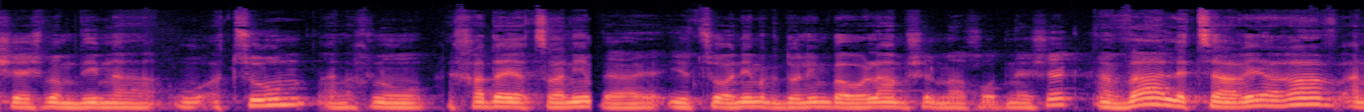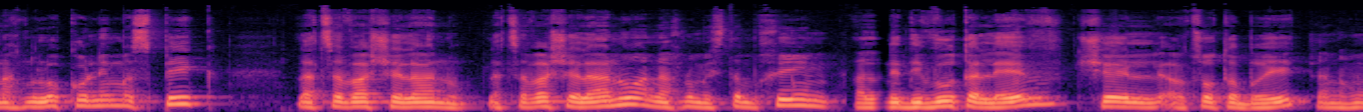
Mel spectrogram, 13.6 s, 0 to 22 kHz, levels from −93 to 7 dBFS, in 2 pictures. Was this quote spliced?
no; 0 cuts

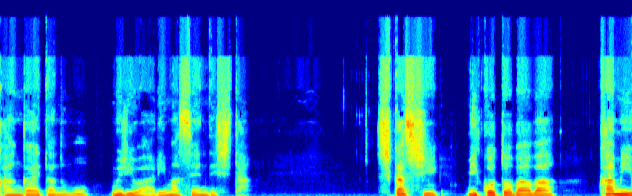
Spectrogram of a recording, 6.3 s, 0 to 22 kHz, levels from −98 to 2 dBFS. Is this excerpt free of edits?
yes; 0 cuts

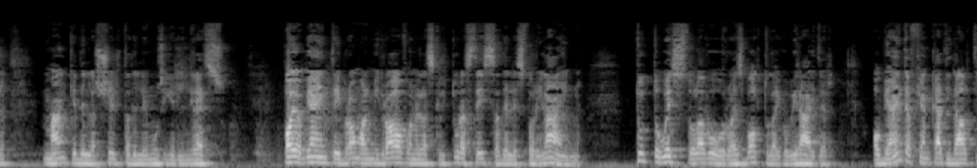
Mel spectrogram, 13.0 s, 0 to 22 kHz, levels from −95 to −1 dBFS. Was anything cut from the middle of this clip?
no; 0 cuts

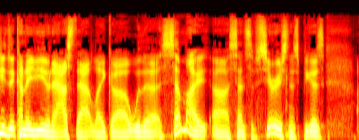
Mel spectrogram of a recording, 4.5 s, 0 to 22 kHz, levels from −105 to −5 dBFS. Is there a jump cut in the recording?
no; 0 cuts

